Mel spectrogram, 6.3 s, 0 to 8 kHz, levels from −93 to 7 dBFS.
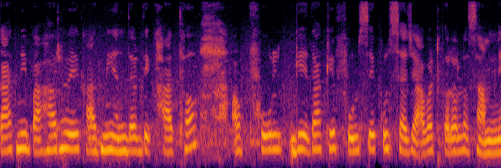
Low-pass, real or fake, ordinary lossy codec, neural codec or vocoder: none; real; none; none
